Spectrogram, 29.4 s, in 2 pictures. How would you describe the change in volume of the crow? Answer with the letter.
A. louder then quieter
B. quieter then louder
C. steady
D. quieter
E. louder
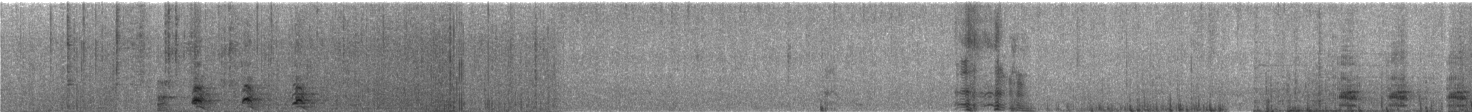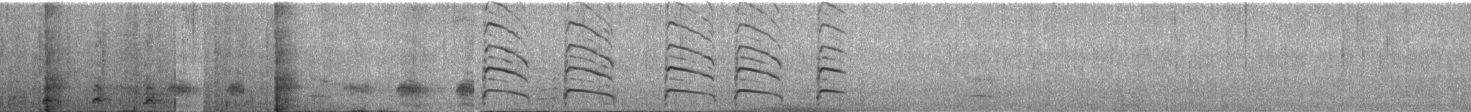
B.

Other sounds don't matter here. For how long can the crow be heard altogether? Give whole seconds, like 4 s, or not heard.
10 s.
